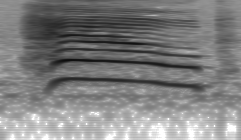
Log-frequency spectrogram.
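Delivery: high, loud storybook cry for help; calling for help. A narrator's reading. Mule stuck in a hole, calling out for help. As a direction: call up out of the hole, high and drawn out.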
